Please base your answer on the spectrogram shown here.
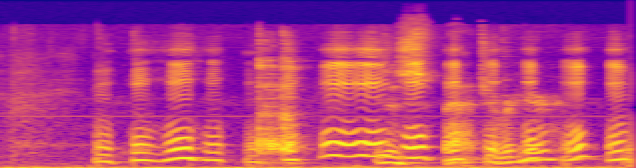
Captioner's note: humming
